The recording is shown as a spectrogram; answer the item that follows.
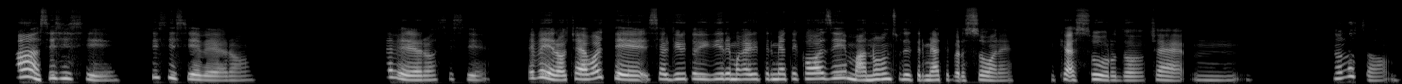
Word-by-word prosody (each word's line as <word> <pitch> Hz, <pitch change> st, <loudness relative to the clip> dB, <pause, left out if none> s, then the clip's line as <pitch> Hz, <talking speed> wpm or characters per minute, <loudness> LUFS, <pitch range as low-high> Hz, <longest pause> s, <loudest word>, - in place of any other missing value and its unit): Ah, 335 Hz, -3 st, +6 dB
sì, 285 Hz, +5 st, -2 dB
sì, 275 Hz, -1 st, +1 dB
sì. 200 Hz, -5 st, -6 dB, 0.3 s
Sì, 330 Hz, -, -5 dB
sì, 310 Hz, -3 st, -3 dB
sì, 245 Hz, -, -9 dB
è 225 Hz, -, +4 dB
vero. 190 Hz, 0 st, -5 dB, 1.3 s
È 330 Hz, -, -1 dB
vero, 210 Hz, -6 st, +2 dB
sì, 245 Hz, -, -19 dB
sì, 215 Hz, -1 st, -8 dB, 0.4 s
è 290 Hz, -, -4 dB
vero, 255 Hz, -10 st, +5 dB
cioè 245 Hz, +3 st, +1 dB
a 235 Hz, -, +8 dB
volte 245 Hz, -8 st, +3 dB
si 245 Hz, -, -9 dB
ha -, -, +1 dB
il 230 Hz, -, 0 dB
diritto 250 Hz, +1 st, -1 dB
di 240 Hz, -2 st, +1 dB
dire 250 Hz, +2 st, +1 dB
magari 235 Hz, 0 st, +2 dB
determinate 240 Hz, +1 st, -1 dB
cose, 265 Hz, +4 st, +2 dB
ma 215 Hz, -6 st, +4 dB
non 235 Hz, +5 st, +3 dB
su 245 Hz, -, -15 dB
determinate 210 Hz, -1 st, -1 dB
persone, 185 Hz, 0 st, -3 dB, 0.3 s
il 205 Hz, -, -21 dB
che -, -, +1 dB
è -, -, +6 dB
assurdo 195 Hz, -3 st, -1 dB
cioè 195 Hz, -4 st, -3 dB
mhmm, 200 Hz, -1 st, -13 dB, 0.9 s
non 275 Hz, +1 st, -4 dB
lo 375 Hz, +1 st, -1 dB
so. 185 Hz, -2 st, -12 dB
225 Hz, 175 wpm, -24 LUFS, 200-255 Hz, 1.3 s, a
